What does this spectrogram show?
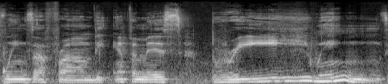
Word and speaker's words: BreWingz: These wings are from the infamous BreWingz. Is it Bree or Brew? Or BreWingz. BreWingz. Okay, yeah, BreWingz. Let me say it correctly.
